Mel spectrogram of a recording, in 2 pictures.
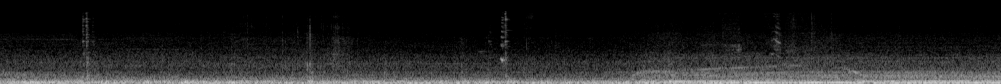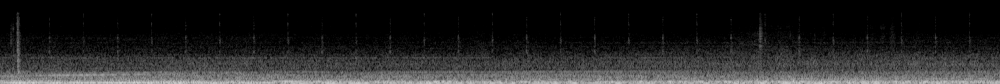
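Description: Engine and road noise of a car being driven, heard from inside the cabin as a steady low rumble that grows a little heavier about six seconds in as the car picks up speed.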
